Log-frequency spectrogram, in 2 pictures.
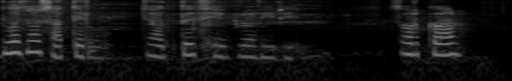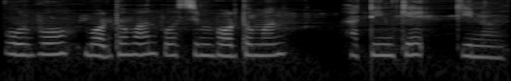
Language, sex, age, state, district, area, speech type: Santali, female, 18-30, West Bengal, Paschim Bardhaman, rural, spontaneous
